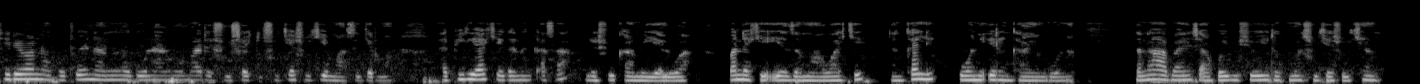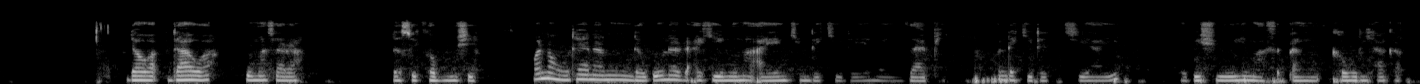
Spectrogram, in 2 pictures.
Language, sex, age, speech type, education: Hausa, female, 46-60, spontaneous, tertiary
